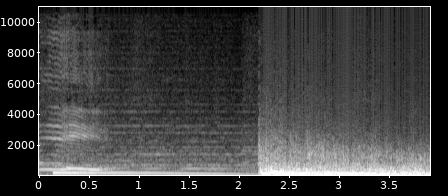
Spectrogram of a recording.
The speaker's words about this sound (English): I can't believe it. It happened. It's the most beautiful explosion I've ever seen.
